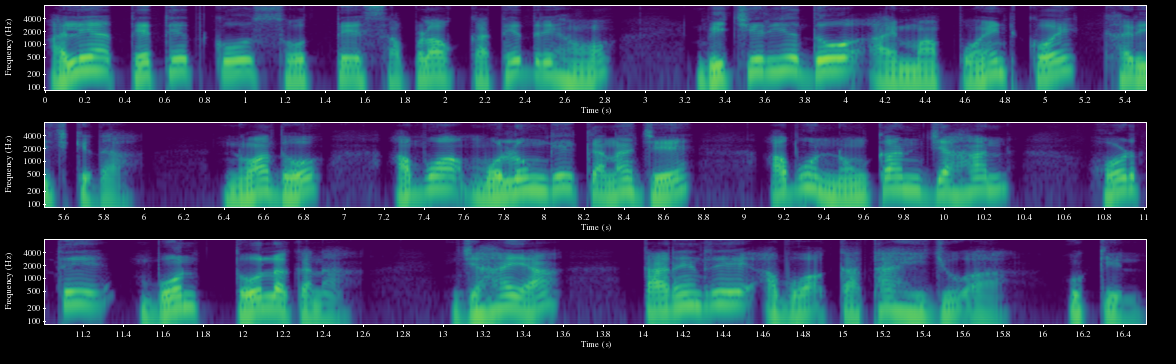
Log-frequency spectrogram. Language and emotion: Santali, disgusted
